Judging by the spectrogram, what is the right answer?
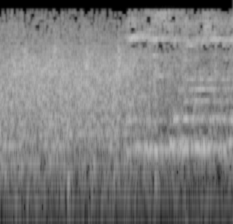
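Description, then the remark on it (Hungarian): A crowd claps steadily to welcome a speaker being introduced, a dense wash of many hands applauding at once, sustained and fairly loud throughout without pause. “Tapsoljuk meg őt.”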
